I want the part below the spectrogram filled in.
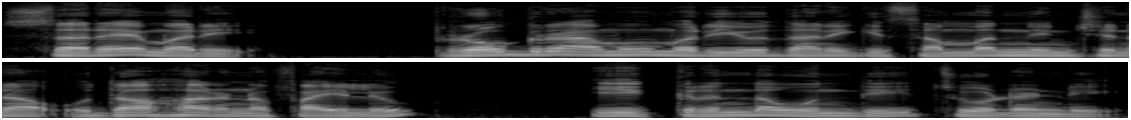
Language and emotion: Telugu, neutral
